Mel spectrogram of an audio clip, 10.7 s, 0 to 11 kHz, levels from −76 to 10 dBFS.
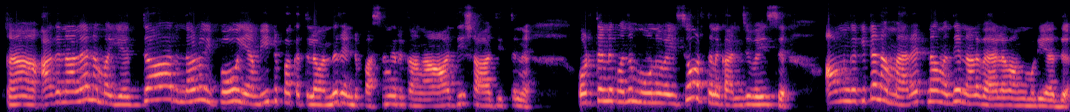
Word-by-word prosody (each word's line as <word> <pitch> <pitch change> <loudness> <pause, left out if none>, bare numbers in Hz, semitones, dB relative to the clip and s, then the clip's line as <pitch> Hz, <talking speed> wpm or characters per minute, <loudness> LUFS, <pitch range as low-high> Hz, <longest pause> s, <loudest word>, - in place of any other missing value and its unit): ஆ - - +5 0.3
அதனால 300 +4 +1
நாம 305 -6 -2 0.2
எதா 230 +11 -1
இருந்தாலும் 345 0 -2
இப்போ 305 -1 -1 0.2
என் 245 0 -3
வீட்டு 315 +4 -5
பக்கத்தில 265 -5 0
வந்து 225 +6 +2
2 235 -3 -1
பசங்க 195 +6 -6
இருக்காங்க. 200 -4 -4 0.2
ஆதிஷ், 245 +4 -5
ஆதித்னு. 200 -1 -4 0.5
ஒருத்தனுக்கு 320 +3 +1
வந்து 335 +2 -2
3 285 0 +1
வயசு, 260 +1 0
ஒருத்தனுக்கு 265 - +1
5 215 +3 -3
வயசு. 230 +1 +1 0.5
அவுங்ககிட்ட 335 +4 -1
நான் 330 -8 +2
மிரட்டினா 300 +8 0
வந்து 280 +4 +1
என்னால 255 -4 +2
வேலை 210 +1 +2
வாங்க 205 -1 0
முடியாது. 185 -3 0
260 Hz, 170 wpm, -12 LUFS, 220-315 Hz, 0.5 s, ஆ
